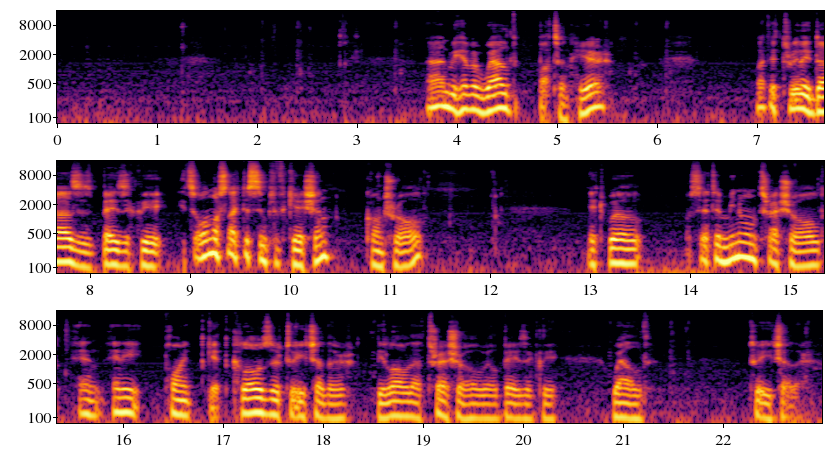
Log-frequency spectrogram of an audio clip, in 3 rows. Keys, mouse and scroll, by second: 1.7-2.0 scroll up 2, 2.0 middle click, 2.5-2.8 scroll down 2, 2.8 middle click, 4.8 middle click, 5.8 middle click, 7.8 click, 11.3 middle click, 13.0 click, 18.5 middle click, 20.8 middle click, 21.6 middle click, 22.8 middle click.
